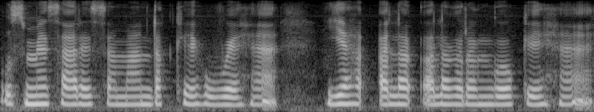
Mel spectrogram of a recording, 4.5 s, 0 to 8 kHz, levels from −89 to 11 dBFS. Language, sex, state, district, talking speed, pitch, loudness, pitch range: Hindi, female, Uttar Pradesh, Jyotiba Phule Nagar, 175 wpm, 220 Hz, -17 LUFS, 215-225 Hz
